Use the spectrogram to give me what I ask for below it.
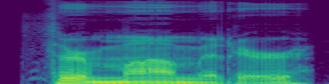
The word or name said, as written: thermometer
